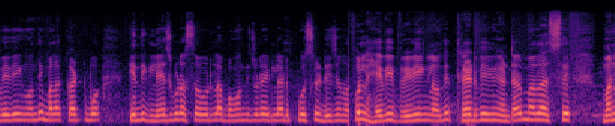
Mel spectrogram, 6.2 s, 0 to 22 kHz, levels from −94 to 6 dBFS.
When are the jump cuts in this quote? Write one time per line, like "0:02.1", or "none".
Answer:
0:03.5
